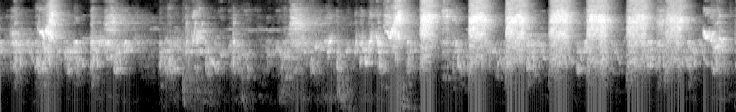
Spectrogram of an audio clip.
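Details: Cheerful pet budgies give a scratchy, murmuring warble that builds into a rhythmic series of sharp, clicky chirps, roughly two per second, toward the end.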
